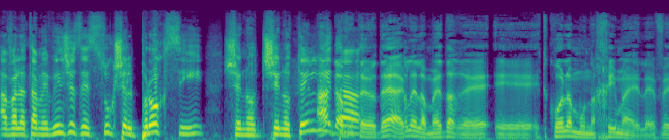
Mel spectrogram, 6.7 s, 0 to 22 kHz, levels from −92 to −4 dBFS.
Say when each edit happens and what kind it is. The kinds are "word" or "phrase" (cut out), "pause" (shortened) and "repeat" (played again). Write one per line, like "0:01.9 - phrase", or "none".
0:04.0 - word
